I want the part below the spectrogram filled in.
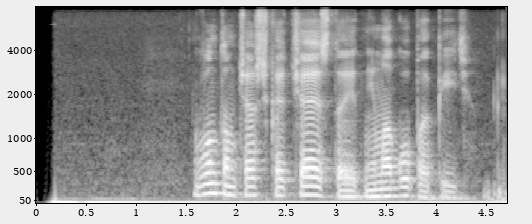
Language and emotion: Russian, sad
